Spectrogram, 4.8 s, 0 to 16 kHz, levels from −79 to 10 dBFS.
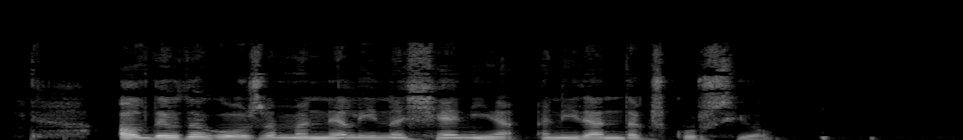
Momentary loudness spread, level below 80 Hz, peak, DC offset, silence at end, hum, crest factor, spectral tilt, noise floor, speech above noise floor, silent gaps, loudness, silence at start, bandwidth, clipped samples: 13 LU; -78 dBFS; -8 dBFS; under 0.1%; 0.65 s; none; 20 dB; -5.5 dB/octave; -60 dBFS; 34 dB; none; -27 LUFS; 0.15 s; 11.5 kHz; under 0.1%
